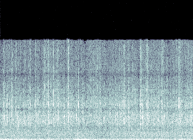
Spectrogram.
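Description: Low road and tyre rumble inside a moving car's cabin, with a brief heavier bump about a second in.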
